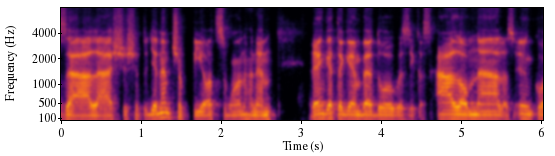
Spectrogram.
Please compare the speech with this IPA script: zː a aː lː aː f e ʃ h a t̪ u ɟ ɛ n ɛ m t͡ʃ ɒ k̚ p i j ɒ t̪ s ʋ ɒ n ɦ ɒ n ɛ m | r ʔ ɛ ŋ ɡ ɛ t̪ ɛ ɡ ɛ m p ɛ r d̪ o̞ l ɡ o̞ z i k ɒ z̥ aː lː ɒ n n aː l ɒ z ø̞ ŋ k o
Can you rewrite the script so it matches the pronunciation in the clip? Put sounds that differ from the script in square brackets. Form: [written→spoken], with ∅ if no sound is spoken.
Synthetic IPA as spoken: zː a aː lː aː [f→ʃ] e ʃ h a t̪ u ɟ ɛ n ɛ m t͡ʃ ɒ k̚ p i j ɒ t̪ s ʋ ɒ n ɦ ɒ n ɛ m | r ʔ ɛ ŋ ɡ ɛ t̪ ɛ ɡ ɛ m [p→b] ɛ r d̪ o̞ l ɡ o̞ z i k ɒ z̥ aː lː ɒ [n→m] n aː l ɒ z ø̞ ŋ k o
